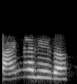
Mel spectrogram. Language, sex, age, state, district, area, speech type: Urdu, female, 18-30, Uttar Pradesh, Gautam Buddha Nagar, urban, conversation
